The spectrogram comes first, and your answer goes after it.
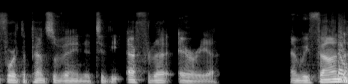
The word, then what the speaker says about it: Ephrata: Oh, Pat and I, we've been back and forth to Pennsylvania to the Ephrata area, and we found a house. What area? Ephrata. Ephrata. Yeah, how do you spell that?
